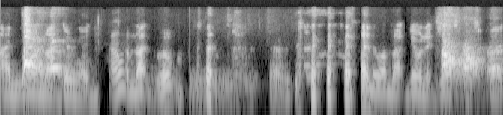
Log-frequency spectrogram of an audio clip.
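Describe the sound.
A person imitates a dog's barking with a run of short, sharp yips and woofs, mixed in with their own talking and a brief laugh.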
